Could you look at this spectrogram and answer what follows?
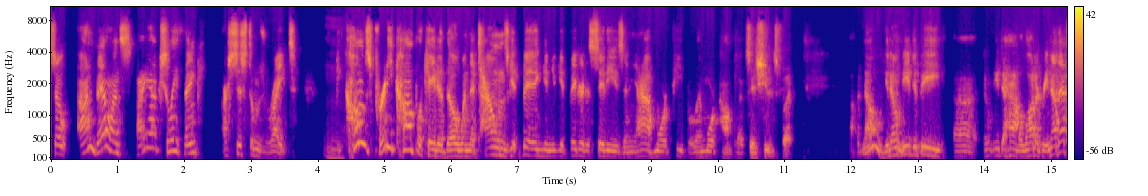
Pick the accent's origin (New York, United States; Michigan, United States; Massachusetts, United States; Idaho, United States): New York, United States; Buffalo; In the year 2005, I'm from Buffalo originally and didn't know many folks here.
